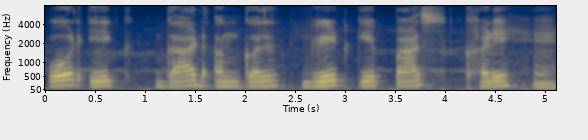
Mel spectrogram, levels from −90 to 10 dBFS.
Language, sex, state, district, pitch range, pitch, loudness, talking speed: Hindi, male, Bihar, Patna, 165-185 Hz, 175 Hz, -18 LUFS, 105 wpm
